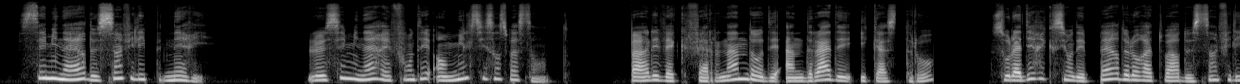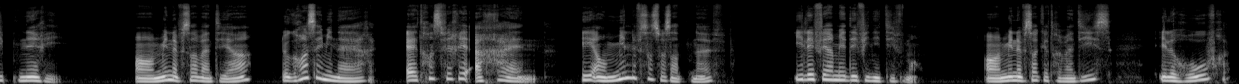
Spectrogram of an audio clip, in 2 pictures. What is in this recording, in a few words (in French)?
audioguia, frances; audioguia baeza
